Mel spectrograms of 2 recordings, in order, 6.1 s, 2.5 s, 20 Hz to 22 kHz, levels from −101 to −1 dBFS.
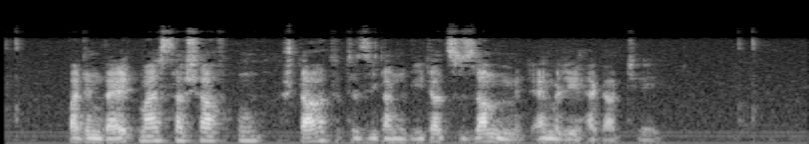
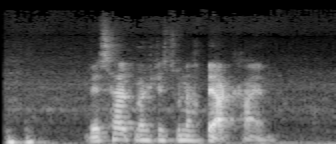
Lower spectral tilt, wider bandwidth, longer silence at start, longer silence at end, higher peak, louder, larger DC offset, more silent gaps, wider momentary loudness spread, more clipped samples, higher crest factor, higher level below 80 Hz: second, -3.5 dB/octave vs -6 dB/octave; second, 9.8 kHz vs 12.5 kHz; about the same, 0.1 s vs 0.05 s; first, 1.15 s vs 0.05 s; about the same, -2 dBFS vs 0 dBFS; second, -22 LUFS vs -19 LUFS; neither; neither; second, 13 LU vs 16 LU; neither; about the same, 22 dB vs 20 dB; second, -52 dBFS vs -34 dBFS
